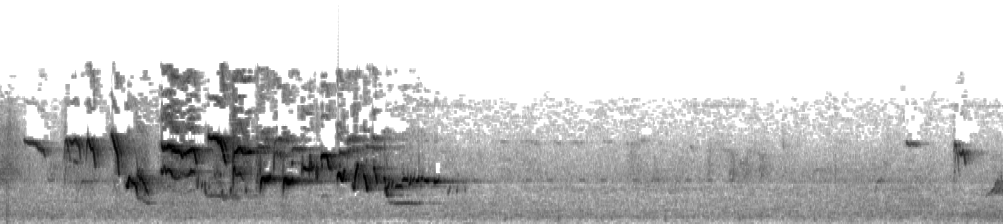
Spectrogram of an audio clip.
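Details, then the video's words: European robin delivering one bright, rapid song phrase of high twittering notes and trills that descends slightly at its end, followed by several seconds of near silence. "roodborst zang малиновка robin Rotkehlchen rouge-gorge"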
